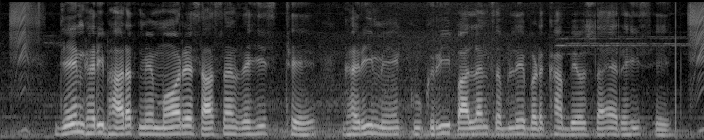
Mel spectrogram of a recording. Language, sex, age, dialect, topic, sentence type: Chhattisgarhi, male, 18-24, Northern/Bhandar, agriculture, statement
